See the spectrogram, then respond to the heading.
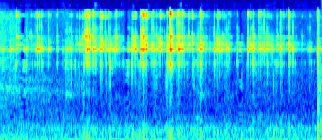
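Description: A soft cotton baby doll with polyester fill, a gift for a sister, is shaken, and a bell hidden somewhere inside, in either the head or the ear, gives a quiet, continuous high jingling rattle. The jingling confirms the bell is there, though where it sits cannot be told.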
